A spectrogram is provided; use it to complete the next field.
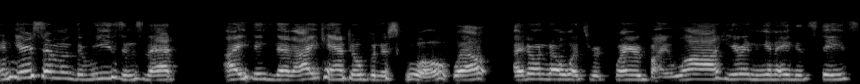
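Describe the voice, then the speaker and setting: In a plain, everyday voice, a woman speaks at a fairly high pitch and a moderate pace. Her pitch variation is ordinary. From Canada. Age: 50s. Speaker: author and lean consultant. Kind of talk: interactive webinar workshop.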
